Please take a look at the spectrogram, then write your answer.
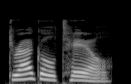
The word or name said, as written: draggle-tail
